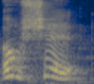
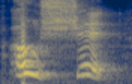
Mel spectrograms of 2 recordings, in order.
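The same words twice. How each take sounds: First: It is said quietly, without shouting. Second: It is shouted loudly. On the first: "or did he say it like, you know" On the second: "did he shout it and go"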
